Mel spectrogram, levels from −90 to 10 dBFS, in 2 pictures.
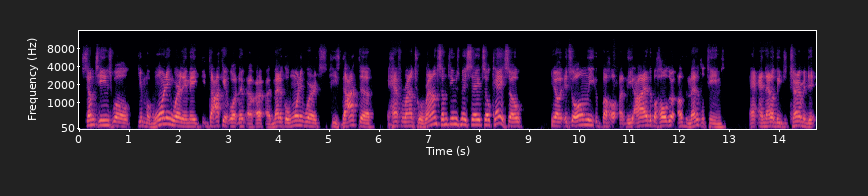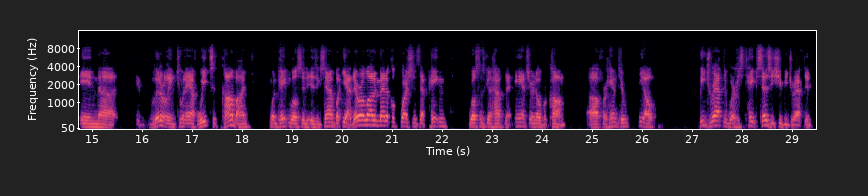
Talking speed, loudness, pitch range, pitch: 215 wpm, -25 LUFS, 125-160 Hz, 135 Hz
